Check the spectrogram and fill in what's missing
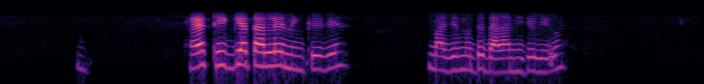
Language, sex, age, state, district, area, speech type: Santali, female, 18-30, West Bengal, Bankura, rural, conversation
